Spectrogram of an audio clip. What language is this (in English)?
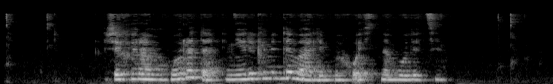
Belarusian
